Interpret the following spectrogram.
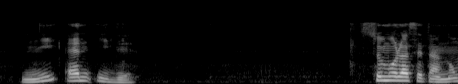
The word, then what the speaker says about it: nid: également, c'est le mot nid. Le mot nid, il a des homophones, il s'agit bien du nid de l'oiseau. Et ce mot-là, il s'écrit N-I-D. Alors, on a une lettre muette, la lettre D, qu'on va retrouver dans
